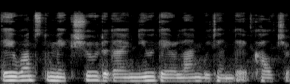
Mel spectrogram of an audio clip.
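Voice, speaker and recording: A woman speaks with a Turkish accent. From Turkey. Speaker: artist. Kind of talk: reading aloud.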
